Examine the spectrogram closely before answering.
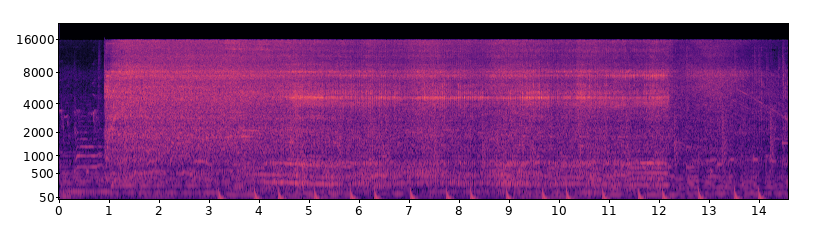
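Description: Small cutting machine's spinning blade cutting into a piece of wood: a coarse, rasping grind with a high, steady whine, starting sharply about a second in and cutting off about twelve seconds in. Background music with a steady beat plays underneath.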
